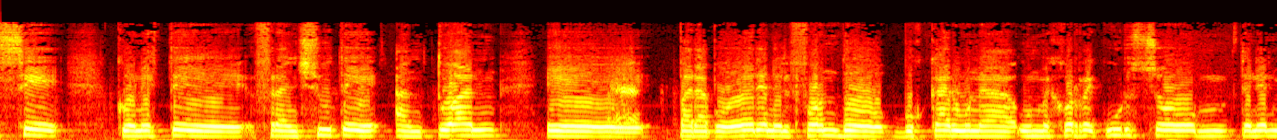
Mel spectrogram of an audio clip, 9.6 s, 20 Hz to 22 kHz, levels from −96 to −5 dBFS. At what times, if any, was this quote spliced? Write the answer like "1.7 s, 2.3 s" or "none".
5.0 s, 7.6 s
